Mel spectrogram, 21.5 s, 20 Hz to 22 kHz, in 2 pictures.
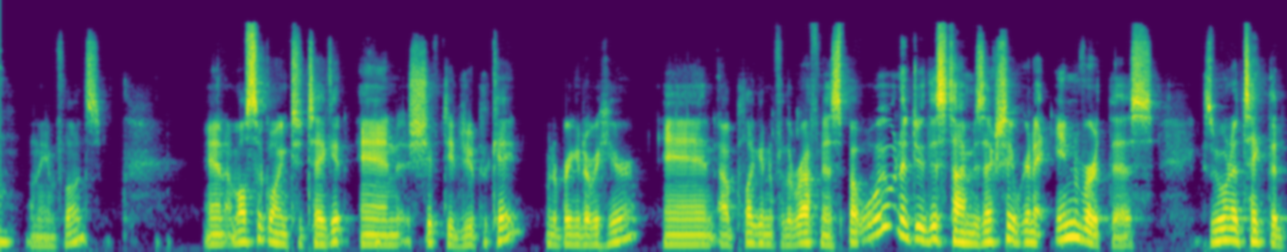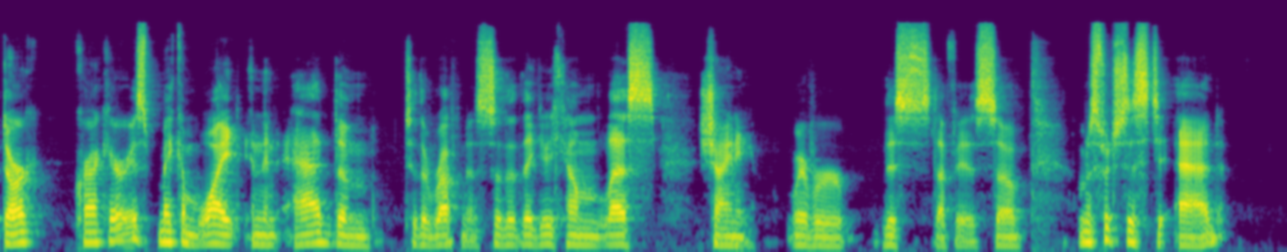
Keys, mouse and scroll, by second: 1.0 click, 3.1 shift+d, 5.6 click, 6.2 drag, 8.3 drag, 18.3 middle drag, 19.4-20.9 middle drag, 21.3 click.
